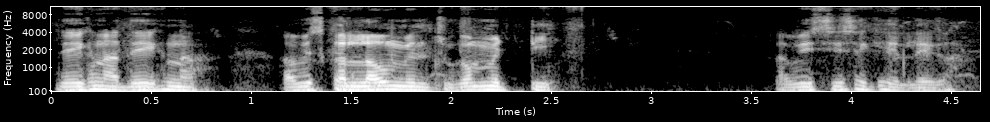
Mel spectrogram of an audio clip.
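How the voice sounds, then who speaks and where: A man with a sore, hoarse throat talks his viewers through an outing in open country. His chat is loose and friendly, and he keeps calling them brother. Faint outdoor noise sits behind his voice. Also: mid-range voice, steady tone, normal speed, darkish tone. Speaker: vlogger. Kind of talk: casual outdoor vlog narration. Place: outdoors on sand dunes and a forested hill.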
